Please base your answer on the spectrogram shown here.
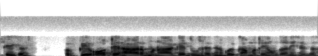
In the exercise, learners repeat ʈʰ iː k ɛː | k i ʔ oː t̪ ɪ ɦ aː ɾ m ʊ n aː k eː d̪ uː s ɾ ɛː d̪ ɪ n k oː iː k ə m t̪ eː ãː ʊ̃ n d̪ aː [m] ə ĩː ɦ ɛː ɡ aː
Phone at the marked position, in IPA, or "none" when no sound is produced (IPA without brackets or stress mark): n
